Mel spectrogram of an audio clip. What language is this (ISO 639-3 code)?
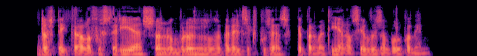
cat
